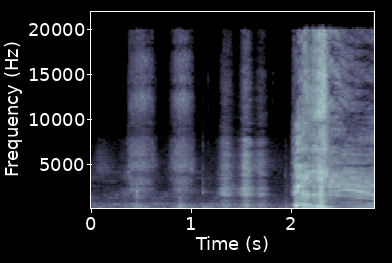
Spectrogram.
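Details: Induced sneezes in a person with a very stuffed nose, a constant tickle and sneezes that have been getting stuck: several rising quick breaths in, then one loud, explosive, messy sneeze.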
